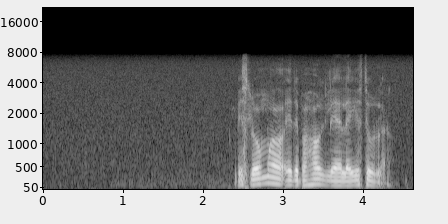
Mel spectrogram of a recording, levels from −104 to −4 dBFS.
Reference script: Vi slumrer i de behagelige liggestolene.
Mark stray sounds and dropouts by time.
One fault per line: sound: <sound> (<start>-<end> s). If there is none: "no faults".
no faults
